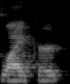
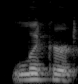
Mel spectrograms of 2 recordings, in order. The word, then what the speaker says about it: Likert: You've probably heard this pronounced Likert, but I actually looked it up, and Likert is the way that this is pronounced, and that measures the intensity of feeling.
